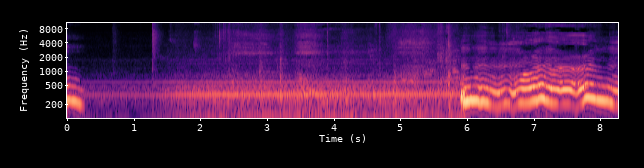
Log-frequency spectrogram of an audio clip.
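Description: A low steady hum with faint noise, then about six seconds in a person's voice starts a long wordless wail, its pitch wavering up and down.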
